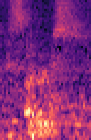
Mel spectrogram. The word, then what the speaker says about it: Cyrus: It rhymes with Tyrus. – Cyrus.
